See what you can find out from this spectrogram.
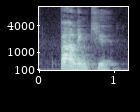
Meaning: diminutive of paling
- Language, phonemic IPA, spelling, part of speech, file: Dutch, /ˈpalɪŋkjə/, palinkje, noun, Nl-palinkje.ogg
